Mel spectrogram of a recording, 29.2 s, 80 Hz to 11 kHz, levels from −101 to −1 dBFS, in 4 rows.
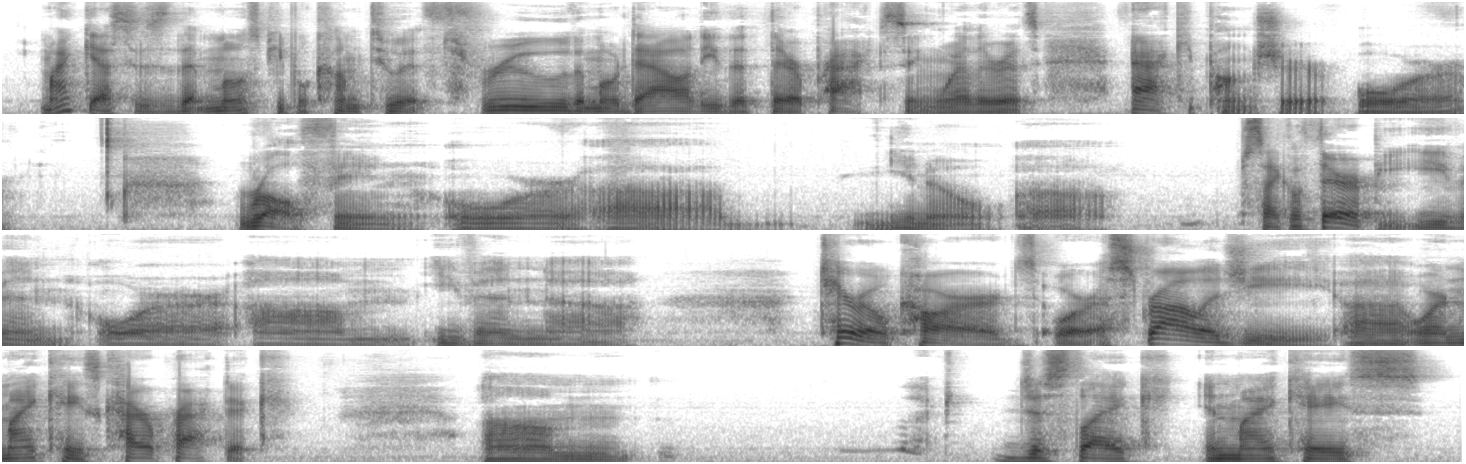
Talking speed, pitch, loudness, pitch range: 95 wpm, 85 Hz, -31 LUFS, 75-95 Hz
